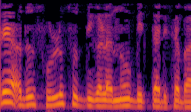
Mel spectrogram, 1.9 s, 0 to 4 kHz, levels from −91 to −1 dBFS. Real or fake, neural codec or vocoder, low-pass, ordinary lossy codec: real; none; 3.6 kHz; none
